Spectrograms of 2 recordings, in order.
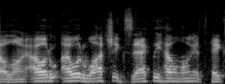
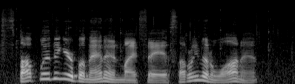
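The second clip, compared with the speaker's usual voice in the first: swooping dubbed monkey voice, pitch swinging wildly; 3 dB quieter than usual. Retelling an old Vine of someone dubbing a monkey: impression of an old monkey dub Vine. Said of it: "That was an A plus impression".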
